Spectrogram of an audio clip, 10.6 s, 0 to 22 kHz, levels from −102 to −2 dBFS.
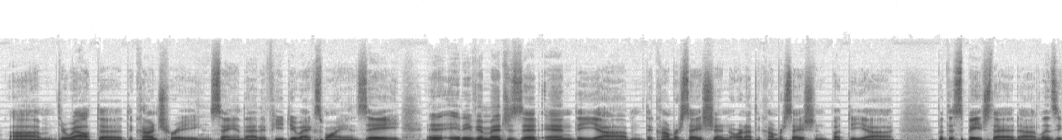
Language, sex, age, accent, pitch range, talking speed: English, male, 40-59, American, 85-100 Hz, 210 wpm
